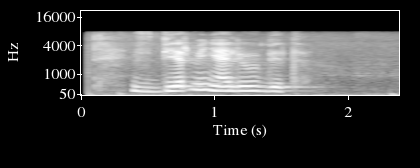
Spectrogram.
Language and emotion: Russian, positive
